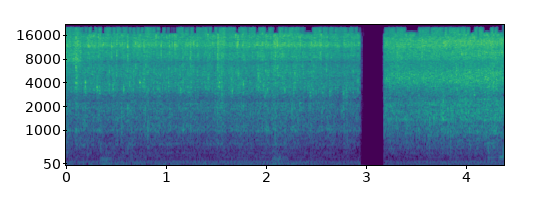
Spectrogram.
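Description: Shrimp frying in a pan on a high flame, a loud steady sizzle and crackle of hot oil heard close up, with a brief cut of silence near the end.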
